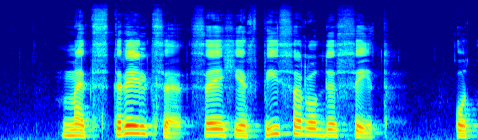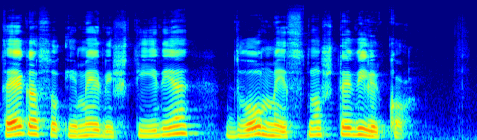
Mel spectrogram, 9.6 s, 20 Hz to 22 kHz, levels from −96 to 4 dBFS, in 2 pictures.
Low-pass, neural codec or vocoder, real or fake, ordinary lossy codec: 19.8 kHz; none; real; none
